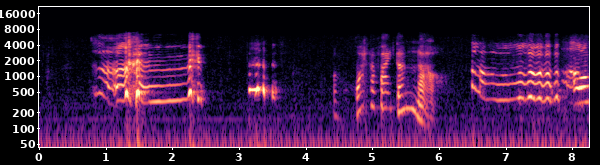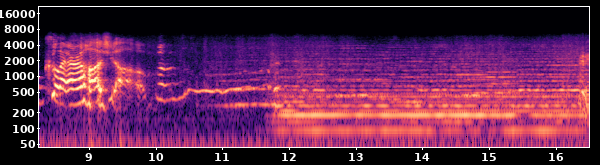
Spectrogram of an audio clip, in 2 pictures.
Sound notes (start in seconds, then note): 0.9 Vinnie cries; 6.2 weeping; 9.8 weeping; 10.0 soft sad music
